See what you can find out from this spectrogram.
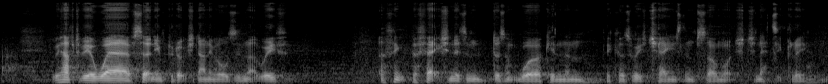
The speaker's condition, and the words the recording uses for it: None; typical speech.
